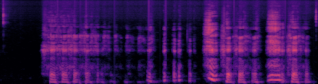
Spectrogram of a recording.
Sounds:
Laughter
